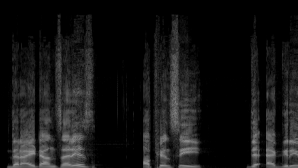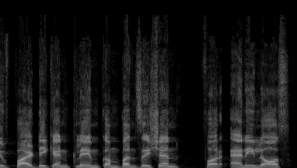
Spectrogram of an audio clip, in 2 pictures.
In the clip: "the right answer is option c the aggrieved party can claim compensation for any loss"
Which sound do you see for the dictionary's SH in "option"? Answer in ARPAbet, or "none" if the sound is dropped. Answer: none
